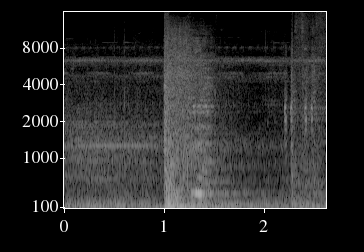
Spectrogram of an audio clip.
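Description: A metal locker clanks open.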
